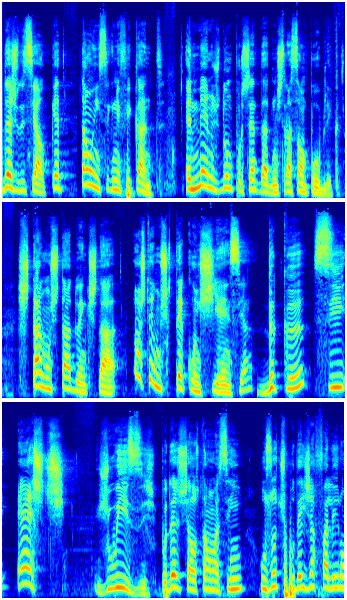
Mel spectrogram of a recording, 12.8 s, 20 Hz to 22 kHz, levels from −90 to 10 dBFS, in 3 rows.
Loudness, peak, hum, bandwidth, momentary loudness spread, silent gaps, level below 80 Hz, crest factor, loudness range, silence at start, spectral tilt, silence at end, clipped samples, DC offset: -22 LUFS; -4 dBFS; none; 18 kHz; 7 LU; none; -50 dBFS; 18 dB; 2 LU; 0 s; -4 dB/octave; 0 s; under 0.1%; under 0.1%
